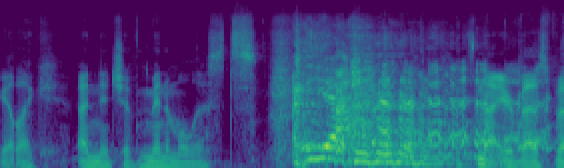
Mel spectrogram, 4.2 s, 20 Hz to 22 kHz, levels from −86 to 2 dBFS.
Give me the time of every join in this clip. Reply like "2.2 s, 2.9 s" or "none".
none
